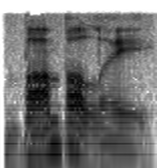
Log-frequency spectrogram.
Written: bumpily

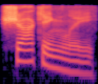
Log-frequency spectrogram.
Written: shockingly

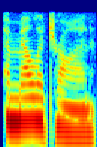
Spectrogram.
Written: hemelytron

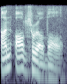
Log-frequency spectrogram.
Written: unalterable

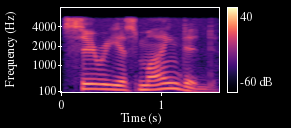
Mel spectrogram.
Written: serious-minded

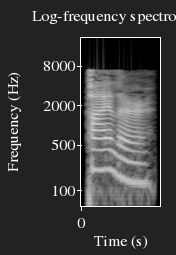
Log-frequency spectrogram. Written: pilar

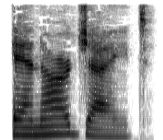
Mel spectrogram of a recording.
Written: enargite

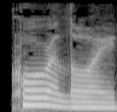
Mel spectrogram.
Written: coralloid

